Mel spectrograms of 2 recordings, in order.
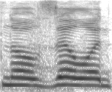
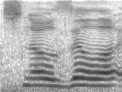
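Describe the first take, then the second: First: The name ends with an 'in' sound. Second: The name ends with an 'ah' sound. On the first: The speaker calls it right. "it's Snowzillin" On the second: The speaker calls it wrong. "I've been mispronouncing his name the entire series. It's not Snowzilla"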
